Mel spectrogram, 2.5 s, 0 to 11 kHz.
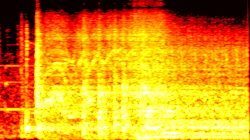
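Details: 1999 Pontiac Firebird, start after fuel pump replacement through trunk access hole: short crank, catches at once, settles to a steady, even idle with no stumble; clean, healthy start.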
